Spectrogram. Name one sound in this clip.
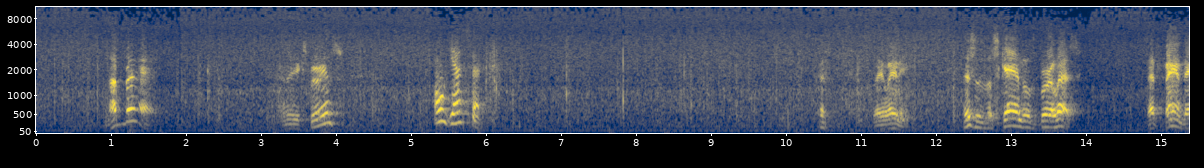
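A man speaks firmly, close by.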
